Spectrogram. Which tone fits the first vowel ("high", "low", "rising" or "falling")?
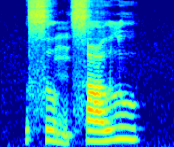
low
